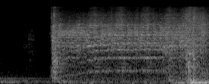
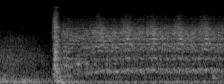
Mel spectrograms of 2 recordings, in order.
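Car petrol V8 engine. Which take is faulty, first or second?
second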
